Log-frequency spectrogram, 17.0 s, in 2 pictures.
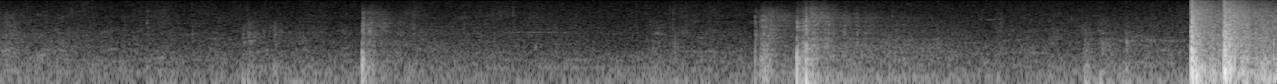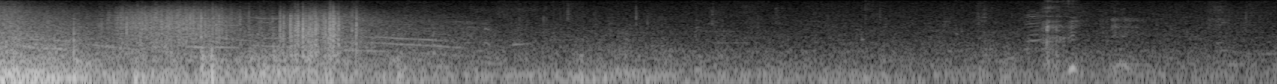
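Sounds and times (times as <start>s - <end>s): rolling echo and crackling: 4.4s - 15.3s
dull firework bangs: 5.0s - 6.0s, 7.2s - 12.7s
loud firework shell bursts: 7.4s - 11.8s.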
